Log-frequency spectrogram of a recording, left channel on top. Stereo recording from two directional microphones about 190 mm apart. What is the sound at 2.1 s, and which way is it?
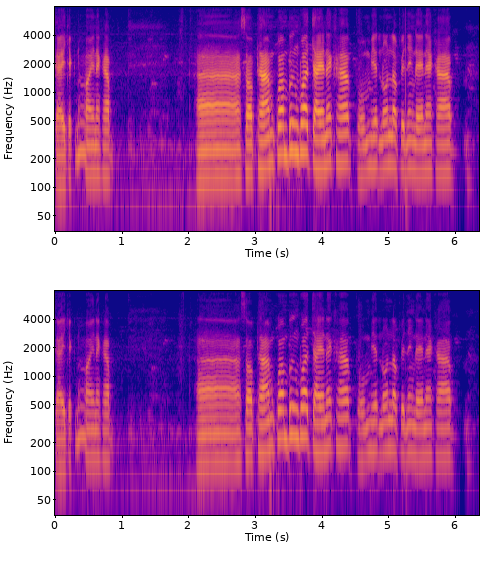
Speech, centre (ahead or behind).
